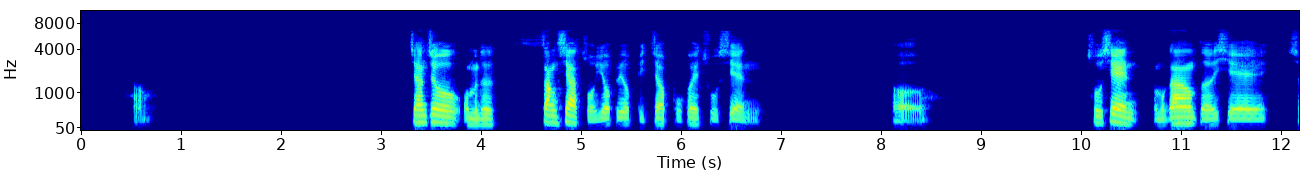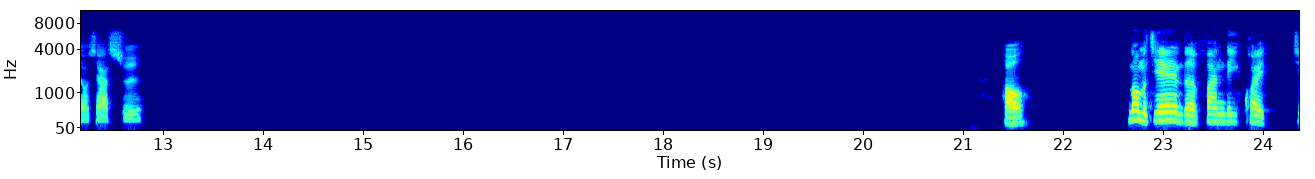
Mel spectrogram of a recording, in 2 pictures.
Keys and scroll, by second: 0.5 KP_0.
